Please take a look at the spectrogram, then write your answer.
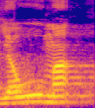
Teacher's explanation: یہاں واو لین ہے نا، اس کی حروف مدہ سے اس کی مقدار کچھ کم رکھی جائے گی ، میم کے اوپر زبر ہے، اس کو جلدی پڑھا جائے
